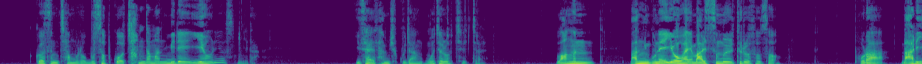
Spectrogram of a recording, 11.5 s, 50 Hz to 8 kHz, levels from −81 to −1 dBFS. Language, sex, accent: Korean, male, native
